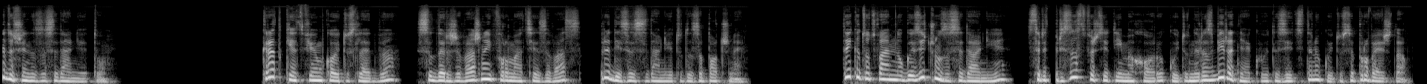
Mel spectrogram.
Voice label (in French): bulgare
